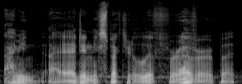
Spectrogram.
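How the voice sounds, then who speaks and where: A man playing a deep-voiced, teasing goth boyfriend. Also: fairly even intonation, quick pace. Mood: affectionate. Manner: soft, intimate, playfully teasing. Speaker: voice actor. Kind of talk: boyfriend ASMR roleplay.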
